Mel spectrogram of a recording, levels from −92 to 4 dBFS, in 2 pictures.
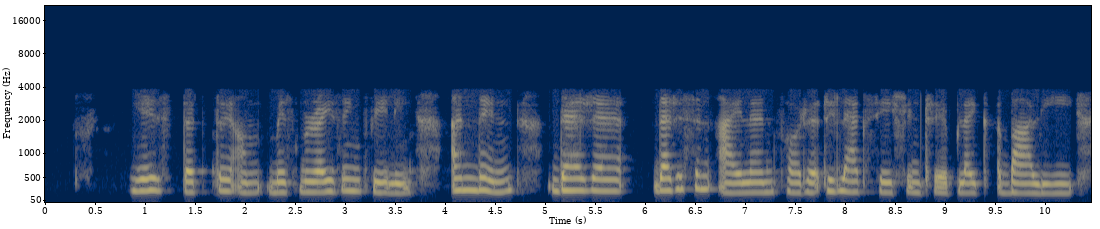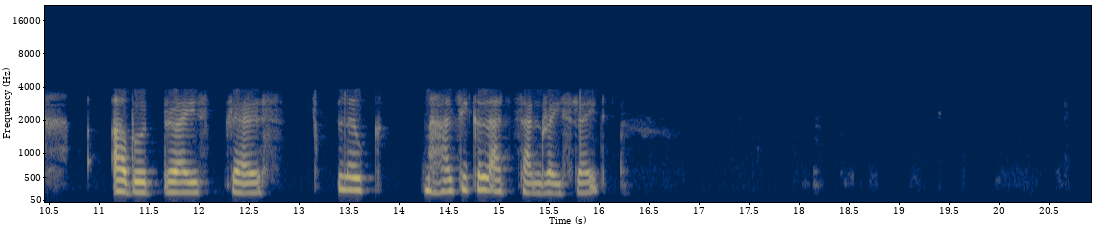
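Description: At 5.35, 8.76, 12.50 and 15.81 s, a bit error spike gives one sharp, broadband tick. A flipped bit jolts a single sample, which snaps straight back.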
